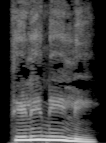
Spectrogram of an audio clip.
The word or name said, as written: ತಲೆನಿಲ್ಲು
